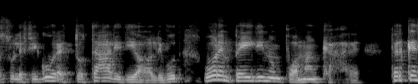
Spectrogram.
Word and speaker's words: Warren Beatty: probabilmente non vi diranno mai Warren Beatty, ci dice lui che si pronuncia così.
